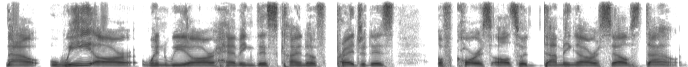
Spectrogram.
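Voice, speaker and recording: German guy hosting a talk radio show, earnest, restarts a lot, mid pitch, dead dry sound. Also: steady tone, measured pace, no echo, lo-fi sound. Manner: earnest, searching for words, frequent restarts. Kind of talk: reflective monologue on a talk show.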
